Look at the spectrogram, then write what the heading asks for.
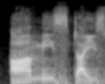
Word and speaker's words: armistice: इसे पढ़ते हैं अपन आर्मिस्टाइस। पढ़ के बताओ क्या है, आर्मिस्टाइस।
